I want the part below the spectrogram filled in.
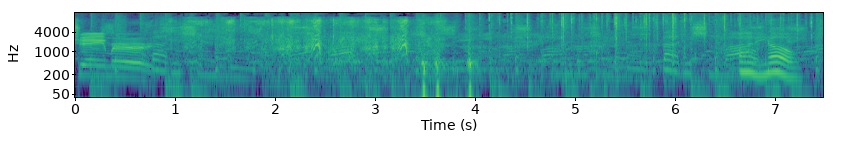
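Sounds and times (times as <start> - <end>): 
speech: 0.0 - 3.6, 6.2 - 7.4
typing on computer keyboards: 4.1 - 7.4.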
